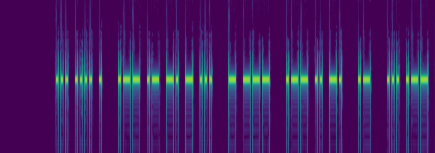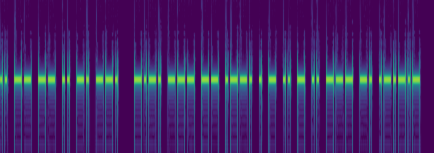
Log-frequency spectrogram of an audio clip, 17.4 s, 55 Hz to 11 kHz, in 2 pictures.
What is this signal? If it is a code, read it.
Morse code, heard as a keyed tone, about 25 wpm, 700 Hz. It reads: SHE WANTS TO WIN A SWIMMING COMPETITION.
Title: Additional Easy Phrases 25wpm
